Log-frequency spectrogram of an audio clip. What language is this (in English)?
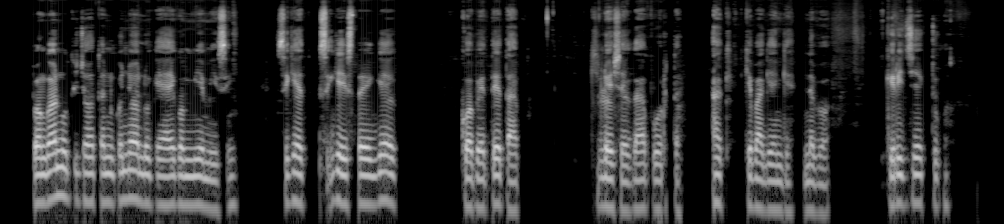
Kalenjin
